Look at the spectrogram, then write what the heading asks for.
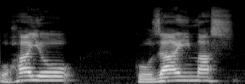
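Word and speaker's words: おはようございます: pronounce this ohio ohio so o is a little low hyo is a little high so ohayo gozaimasu so goes a little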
